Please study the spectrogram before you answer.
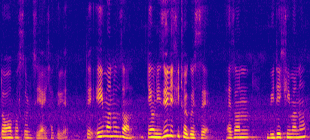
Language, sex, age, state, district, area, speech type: Assamese, female, 60+, Assam, Charaideo, urban, spontaneous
